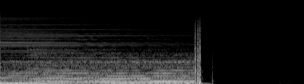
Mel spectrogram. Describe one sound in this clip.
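Eerie music plays.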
